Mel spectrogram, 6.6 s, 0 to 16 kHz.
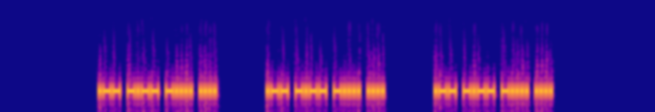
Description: Morse code, heard as a keyed tone, about 52 wpm, 700 Hz. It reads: WY6H WY6H WY6H
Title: USA Call Signs - 4 Characters - Repeated 3x - 50wpm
